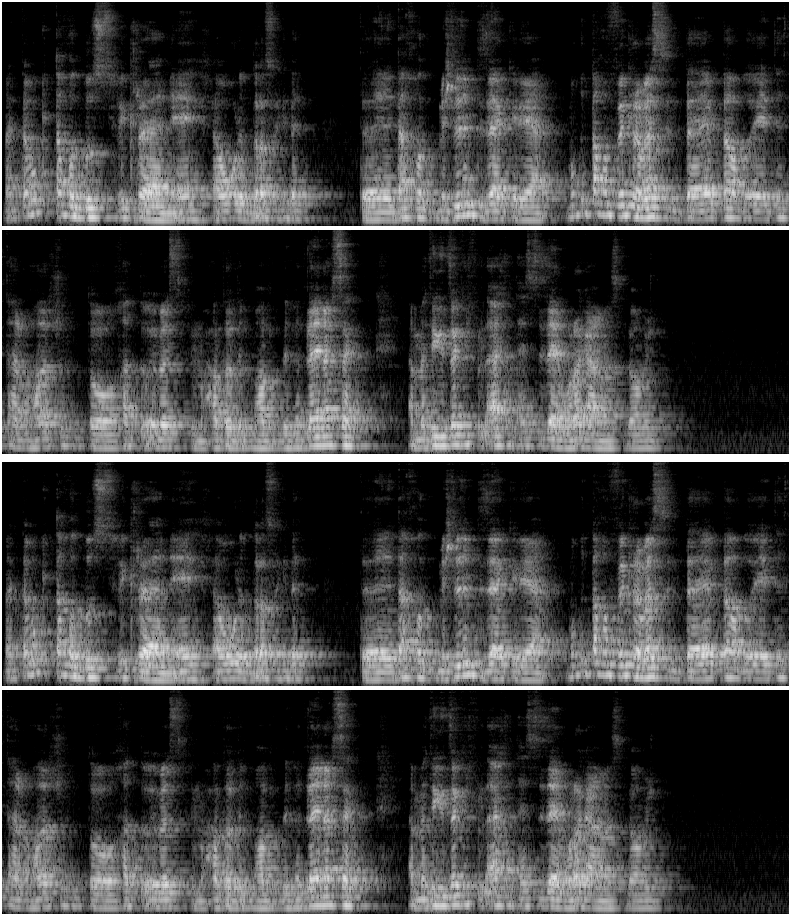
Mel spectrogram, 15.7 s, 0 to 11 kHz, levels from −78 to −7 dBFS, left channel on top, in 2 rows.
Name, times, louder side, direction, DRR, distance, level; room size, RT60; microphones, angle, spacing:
voice 1, 0.0-3.0 3.6-14.4, equal, 30° left, -2 dB, 1.8 m, -24 dB
6.5 x 3.9 x 5.6 m, 0.72 s
head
